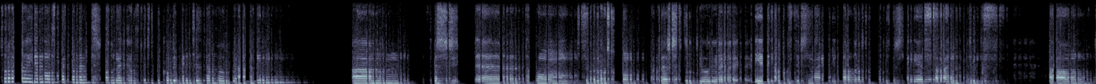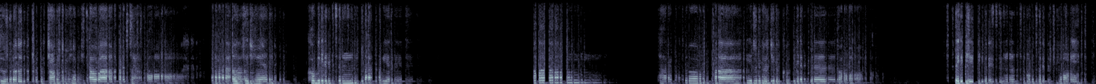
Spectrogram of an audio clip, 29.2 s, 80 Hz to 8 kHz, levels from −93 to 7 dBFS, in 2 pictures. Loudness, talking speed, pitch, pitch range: -33 LUFS, 105 wpm, 195 Hz, 180-215 Hz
